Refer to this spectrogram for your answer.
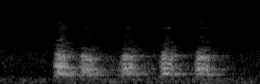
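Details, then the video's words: Five loud, rough barks in quick succession, roughly three per second, from German Shepherds welcoming their owner back from work; little else is audible beyond a low hum. "German shepherds barking"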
